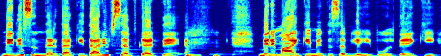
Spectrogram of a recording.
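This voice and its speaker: High female voice, whiny young daughter-in-law played by a storyteller, boastful, self-pitying, theatrical complaining, audio story, music behind. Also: lively intonation, unhurried, fairly bright tone. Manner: dramatic wailing, self-praising complaints.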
